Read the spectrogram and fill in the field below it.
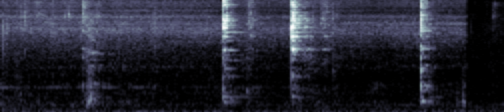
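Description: A spoon scrapes and knocks against a pan while pumpkin leaf vegetable is stirred and mixed, giving a few soft separate clinks over a faint, quiet background.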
